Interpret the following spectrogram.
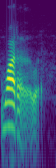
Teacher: hard T sounds and drop R sounds very posh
